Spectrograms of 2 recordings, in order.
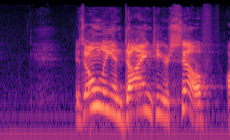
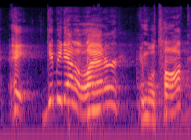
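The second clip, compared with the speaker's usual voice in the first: higher, louder playful call up the pit; mock call up; 7 semitones higher, 5 dB louder than usual. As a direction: holler up for a ladder, joking. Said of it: "I would be like".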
